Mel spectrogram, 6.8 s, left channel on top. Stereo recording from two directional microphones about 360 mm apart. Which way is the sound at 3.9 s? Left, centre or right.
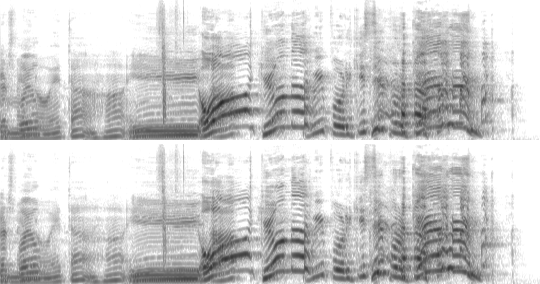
Centre.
